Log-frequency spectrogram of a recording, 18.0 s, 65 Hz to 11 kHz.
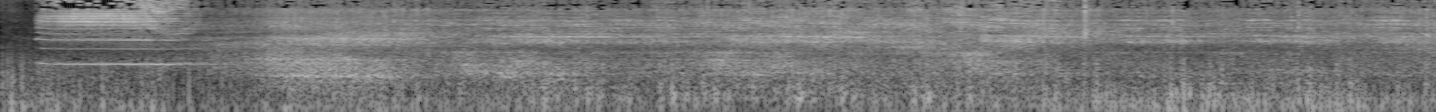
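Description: An EP1 electric locomotive sounds its horn once, one held note lasting about two seconds, as it approaches. Then the locomotive and its long train of passenger coaches run past at speed, a steady loud rush of wheels on the rails.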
